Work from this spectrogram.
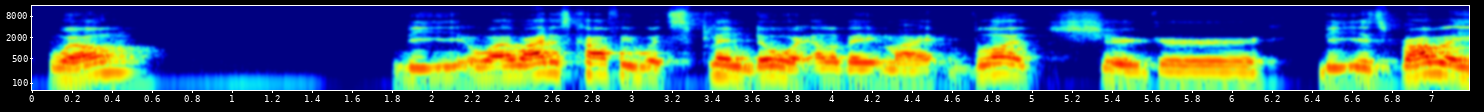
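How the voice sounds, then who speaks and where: Emphatic man answering viewer questions. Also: fairly high pitch. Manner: repetitive, emphatic, slangy, addresses viewers as folks. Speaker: diabetes wellness coach. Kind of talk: casual viewer Q&A.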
